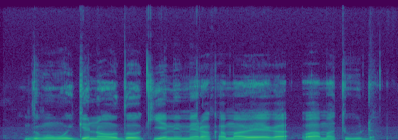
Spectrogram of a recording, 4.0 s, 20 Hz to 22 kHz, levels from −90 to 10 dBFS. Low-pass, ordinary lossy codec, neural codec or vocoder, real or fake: none; none; none; real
